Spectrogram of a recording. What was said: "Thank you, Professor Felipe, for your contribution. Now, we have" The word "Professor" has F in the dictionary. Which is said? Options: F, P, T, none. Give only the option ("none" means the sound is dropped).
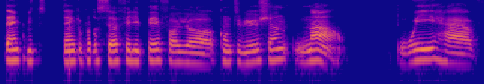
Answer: P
